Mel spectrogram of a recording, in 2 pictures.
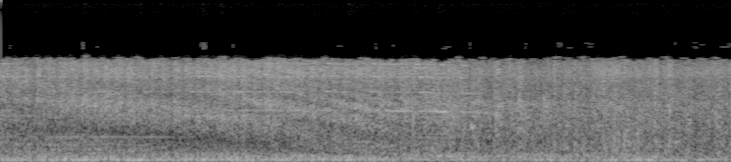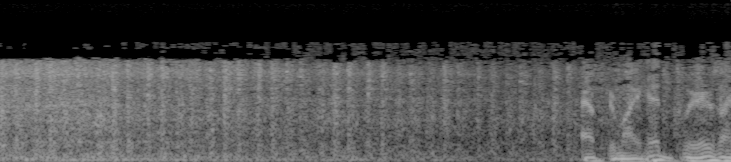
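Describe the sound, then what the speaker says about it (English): Approaching train roar used as a radio drama sound effect, a dense rumbling wash that stays loud and steady, easing slightly before a sharp burst near the end. "I can make out an approaching roar. Another train heading right for me."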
